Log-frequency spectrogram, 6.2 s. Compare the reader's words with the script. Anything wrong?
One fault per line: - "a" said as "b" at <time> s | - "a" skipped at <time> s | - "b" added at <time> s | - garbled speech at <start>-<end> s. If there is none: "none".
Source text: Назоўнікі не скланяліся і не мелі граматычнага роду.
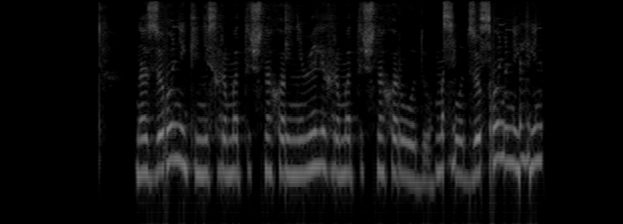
- "скланяліся" said as "граматычнага" at 2.2 s
- garbled speech at 4.3-5.4 s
